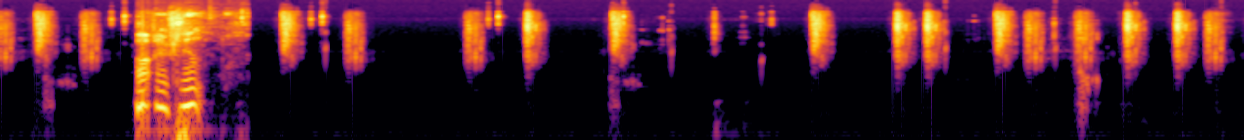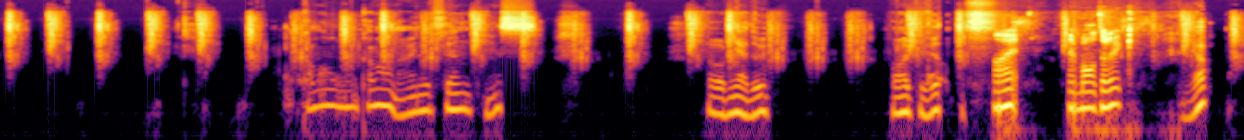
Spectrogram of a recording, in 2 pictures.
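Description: Stone blocks crunch with short, quick taps as they are dug and placed.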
